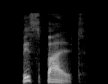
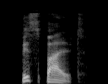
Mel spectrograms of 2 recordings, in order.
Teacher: Notice that elongated a sound again in the word bald from the phrase Bis bald. B A L D Bis bald.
